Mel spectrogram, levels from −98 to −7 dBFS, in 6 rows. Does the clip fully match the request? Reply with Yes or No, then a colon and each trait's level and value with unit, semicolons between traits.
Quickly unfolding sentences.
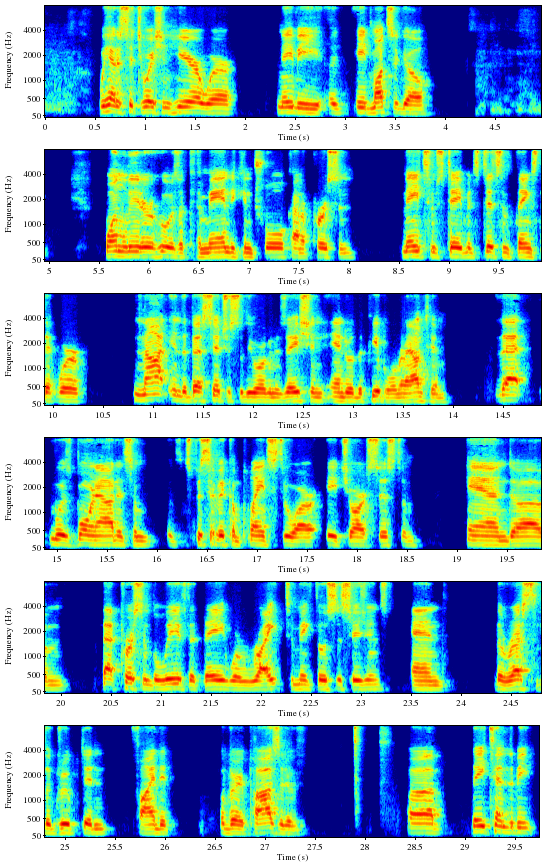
No: average, 170 wpm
